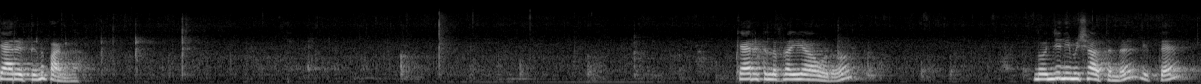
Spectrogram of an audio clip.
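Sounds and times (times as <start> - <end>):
vegetables sizzling in a pan: 0.0 - 12.0
wooden spatula clicking on pan: 0.6 - 2.1, 4.0 - 6.9.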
